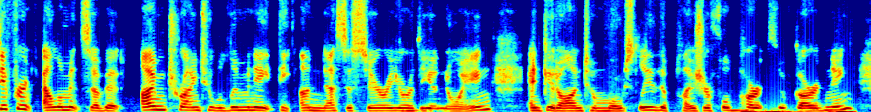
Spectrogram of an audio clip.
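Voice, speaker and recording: A woman talks at a moderate pace and a medium pitch, her intonation fairly even. The sound is dry and close, with no echo. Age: 60s. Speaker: live gardening show host, chat facilitator. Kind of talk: live-stream chat interview. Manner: halting, with many fillers.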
